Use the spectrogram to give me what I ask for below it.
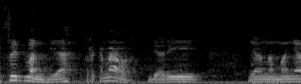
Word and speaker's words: Friedman: macam penelitian hukum lagi-lagi menggunakan teorinya Friedman ya, Friedman ya bacanya, Lawrence M.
